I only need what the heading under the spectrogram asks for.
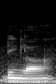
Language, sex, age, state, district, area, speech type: Tamil, male, 18-30, Tamil Nadu, Coimbatore, rural, spontaneous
